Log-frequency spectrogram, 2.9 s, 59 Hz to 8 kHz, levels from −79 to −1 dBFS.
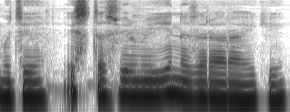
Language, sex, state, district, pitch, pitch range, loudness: Hindi, male, Arunachal Pradesh, Papum Pare, 110 Hz, 105-115 Hz, -15 LUFS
